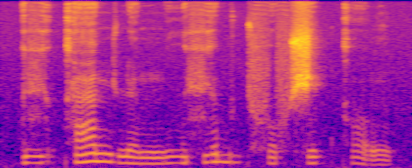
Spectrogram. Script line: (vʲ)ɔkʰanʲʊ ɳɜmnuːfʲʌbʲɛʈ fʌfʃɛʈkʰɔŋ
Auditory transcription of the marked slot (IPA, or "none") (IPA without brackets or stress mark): vʲ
